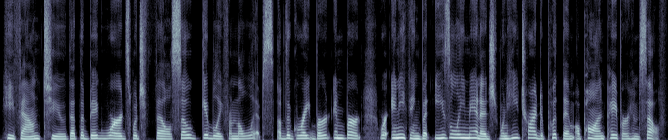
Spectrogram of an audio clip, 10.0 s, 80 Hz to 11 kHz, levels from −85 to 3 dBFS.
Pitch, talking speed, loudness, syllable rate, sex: 220 Hz, 205 wpm, -16 LUFS, 4.8 syllables/s, female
